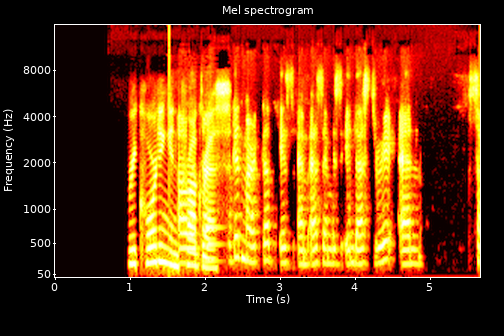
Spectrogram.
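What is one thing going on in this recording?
A young woman speaks through an online call.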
